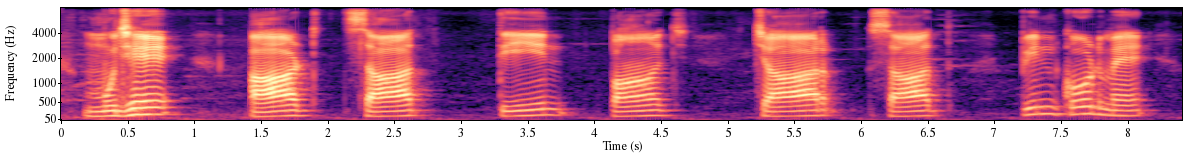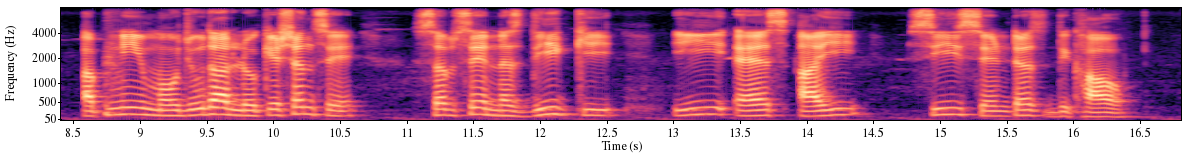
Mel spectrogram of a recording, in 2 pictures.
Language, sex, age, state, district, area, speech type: Urdu, male, 18-30, Bihar, Purnia, rural, read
